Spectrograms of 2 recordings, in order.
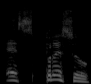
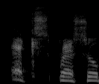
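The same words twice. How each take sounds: First: "espresso" as es-PRESS-o; correct espresso. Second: "espresso" as ex-PRESS-o; "espresso" said like the word express; mispronounced espresso. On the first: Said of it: "But it's". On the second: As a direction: put a wrong k sound in "espresso". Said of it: "It's not". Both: Shown as a demonstration.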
